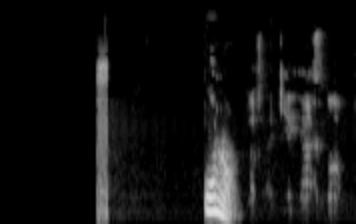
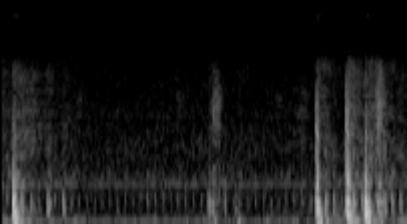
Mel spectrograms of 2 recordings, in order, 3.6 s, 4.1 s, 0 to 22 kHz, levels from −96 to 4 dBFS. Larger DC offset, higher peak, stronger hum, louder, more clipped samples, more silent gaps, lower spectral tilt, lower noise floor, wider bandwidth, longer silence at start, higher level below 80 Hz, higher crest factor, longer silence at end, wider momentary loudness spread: neither; first, -2 dBFS vs -6 dBFS; neither; first, -17 LUFS vs -28 LUFS; neither; neither; second, -6 dB/octave vs -8.5 dB/octave; first, -82 dBFS vs -67 dBFS; first, 12 kHz vs 7.2 kHz; first, 0.95 s vs 0.15 s; second, -68 dBFS vs -46 dBFS; second, 20 dB vs 26 dB; first, 0.4 s vs 0.25 s; about the same, 25 LU vs 27 LU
